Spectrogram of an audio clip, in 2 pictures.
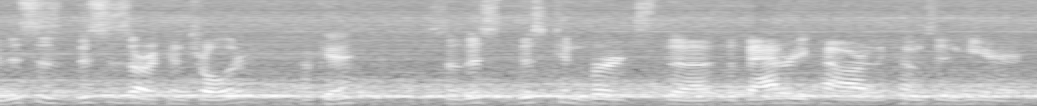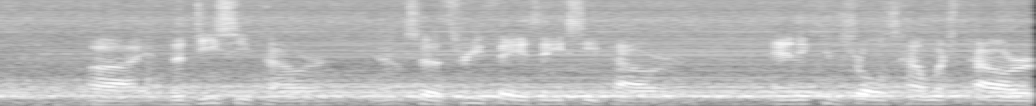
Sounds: speech

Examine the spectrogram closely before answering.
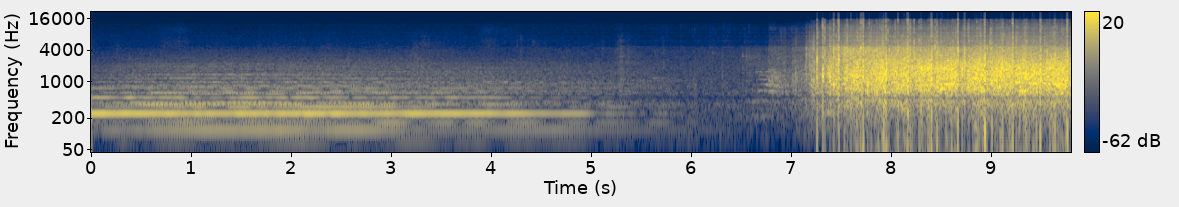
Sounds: music
musical instrument
applause

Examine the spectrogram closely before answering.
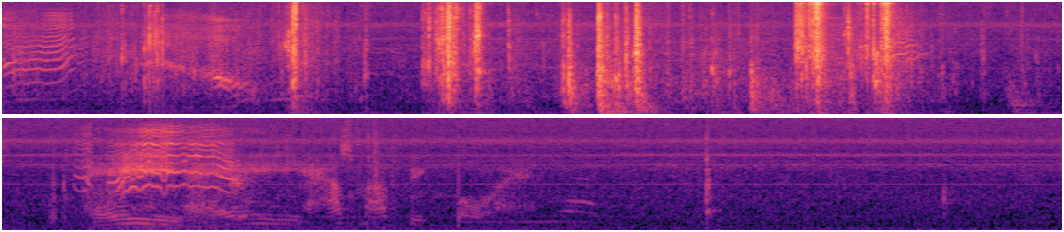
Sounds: speech
inside a small room

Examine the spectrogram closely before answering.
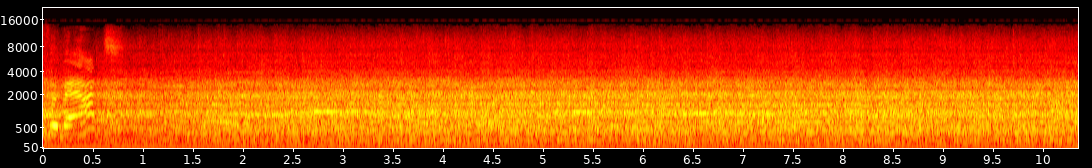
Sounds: woman speaking
speech

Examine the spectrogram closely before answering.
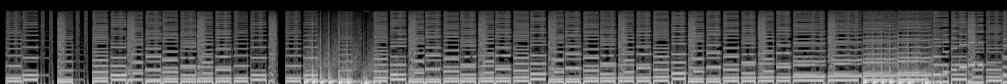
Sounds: music

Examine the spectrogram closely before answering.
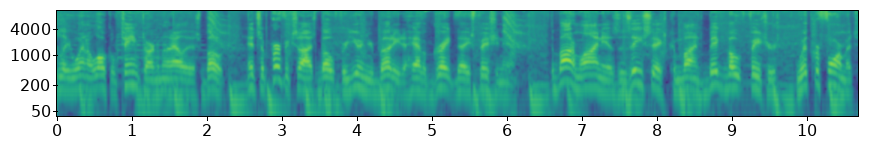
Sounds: speech
music

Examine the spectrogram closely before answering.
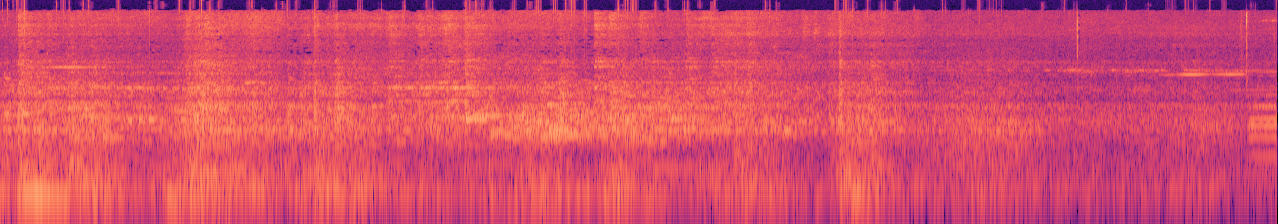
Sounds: crash

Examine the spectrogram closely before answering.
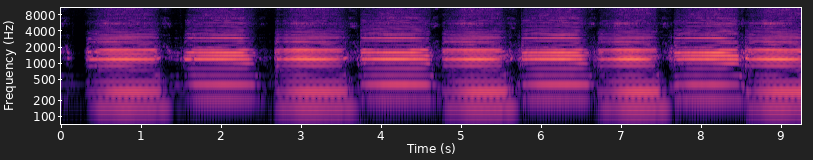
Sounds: playing double bass

